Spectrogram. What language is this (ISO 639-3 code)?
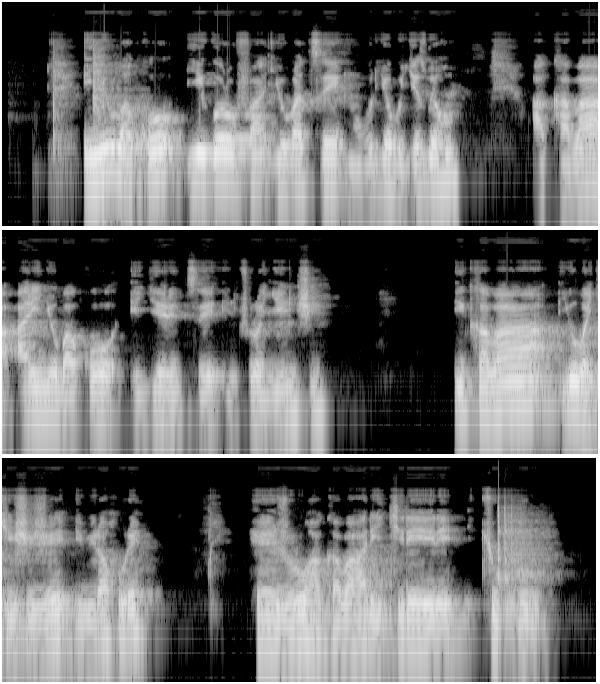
kin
